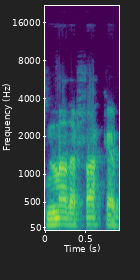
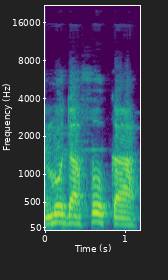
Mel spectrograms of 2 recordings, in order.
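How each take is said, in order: First: It is said in the speaker's usual accent. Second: It is said in an imitated, put-on accent. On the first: "The way I would say it is" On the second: "it's something like uh"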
